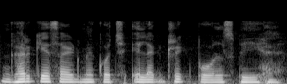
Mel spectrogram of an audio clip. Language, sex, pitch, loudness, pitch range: Hindi, male, 110 Hz, -15 LUFS, 105-120 Hz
